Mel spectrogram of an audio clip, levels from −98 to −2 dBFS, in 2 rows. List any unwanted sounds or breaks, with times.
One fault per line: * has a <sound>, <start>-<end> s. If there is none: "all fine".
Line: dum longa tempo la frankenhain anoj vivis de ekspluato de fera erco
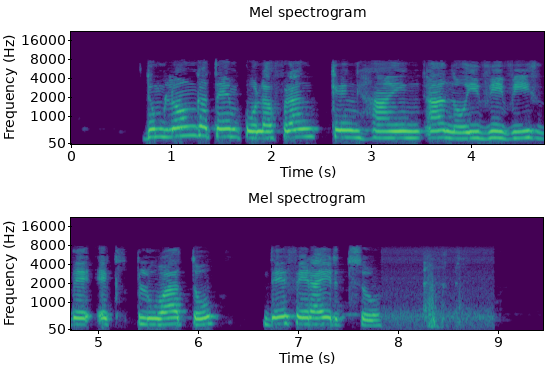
* has a cough, 8.2-8.8 s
